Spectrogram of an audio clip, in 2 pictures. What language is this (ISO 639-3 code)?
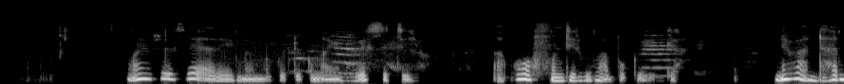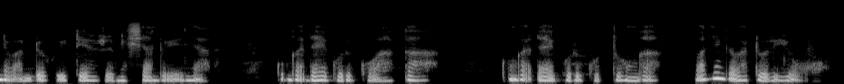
ndc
